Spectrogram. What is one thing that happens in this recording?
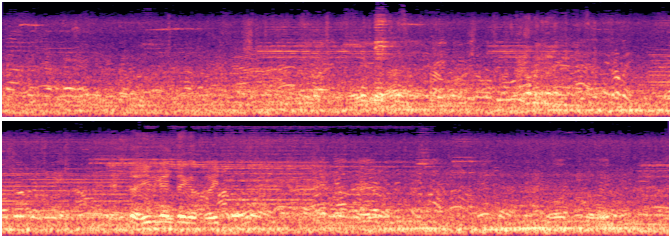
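A crowd of men murmurs in the background.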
